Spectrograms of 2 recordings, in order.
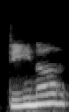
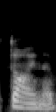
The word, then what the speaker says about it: Dinah: and the fact that it was I think Dina, is that how the name is pronounced? – I always thought it was Dinah, but I couldn't. Dinah, you might be right. Dinah it might be.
